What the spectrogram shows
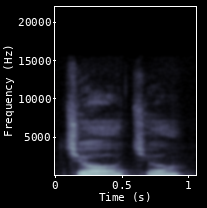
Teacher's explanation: ऐसा प्रतीत होगा कि जो हमारी जीभ है वो तालु को स्पर्श कर रही है, तो इन्हें हम तालव्य व्यंजन कहते हैं।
